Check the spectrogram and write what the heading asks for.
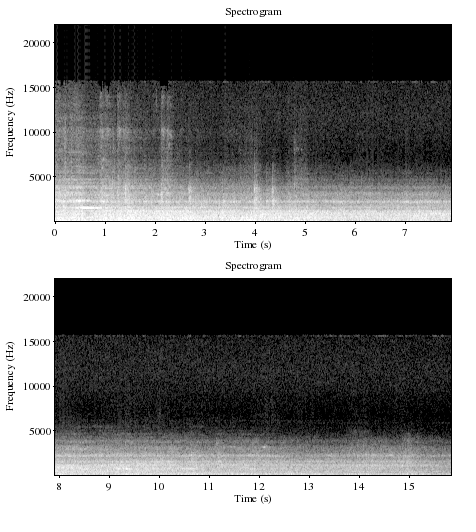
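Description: A train running past and moving away, its rumble fading steadily. A few sharp clicks and a brief high squeal come in the first seconds.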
